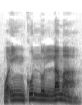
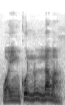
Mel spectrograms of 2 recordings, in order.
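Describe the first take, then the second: First: The m in lamma is short and single. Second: The same.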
